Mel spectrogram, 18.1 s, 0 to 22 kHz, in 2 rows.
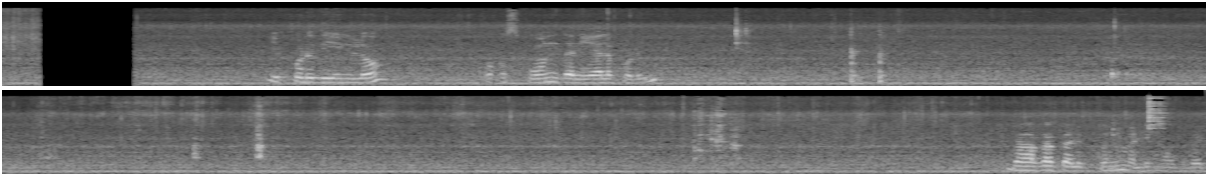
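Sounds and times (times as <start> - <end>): spatula stirring vegetables in pan: 9.2 - 18.0.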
